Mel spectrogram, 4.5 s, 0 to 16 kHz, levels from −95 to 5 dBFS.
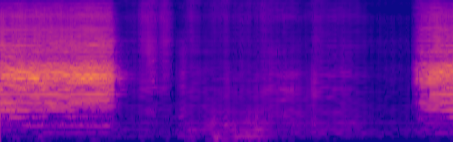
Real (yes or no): no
